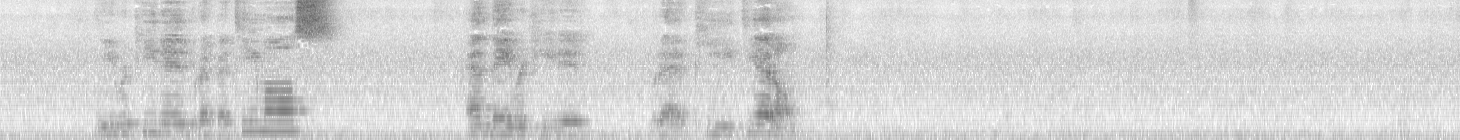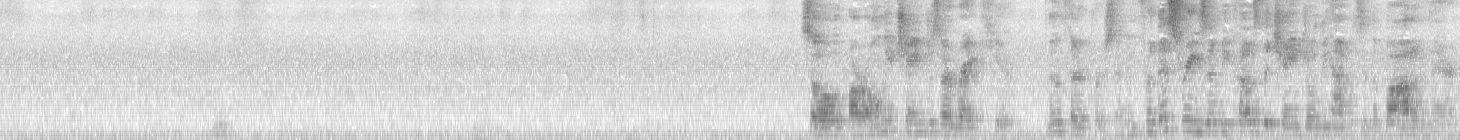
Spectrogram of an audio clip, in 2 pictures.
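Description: A woman speaks calmly and clearly, as if teaching, close by.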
